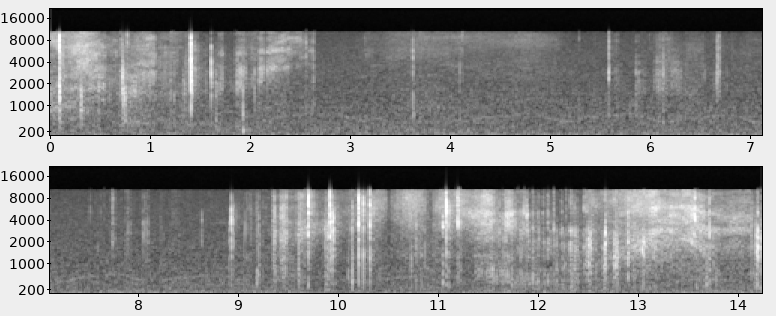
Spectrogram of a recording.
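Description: Fingertips with long painted nails slide over the pages of an open glossy paper magazine lying on a bed sheet, lifting them to flip. The thin paper sheets rub and rustle in bright, crisp bursts with sharp nail clicks, quieting to soft brushing through the middle before growing denser and louder at the end.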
